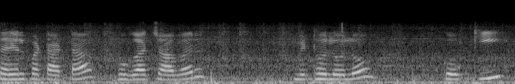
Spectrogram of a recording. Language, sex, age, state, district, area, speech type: Sindhi, female, 18-30, Delhi, South Delhi, urban, spontaneous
